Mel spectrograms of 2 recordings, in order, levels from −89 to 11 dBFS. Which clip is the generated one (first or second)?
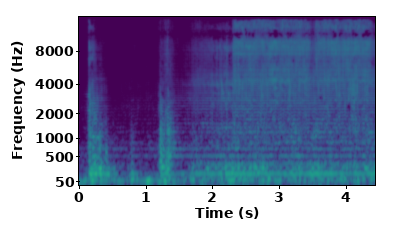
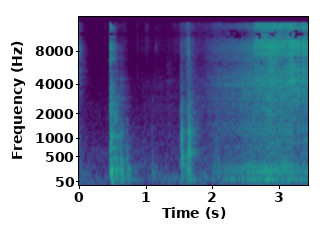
first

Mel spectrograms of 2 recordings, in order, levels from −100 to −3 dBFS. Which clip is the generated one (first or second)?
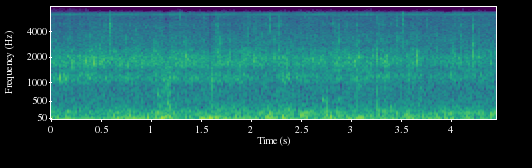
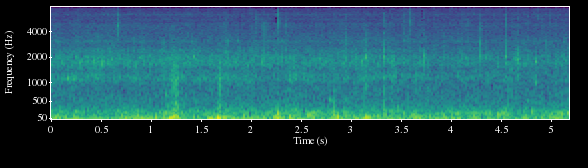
second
